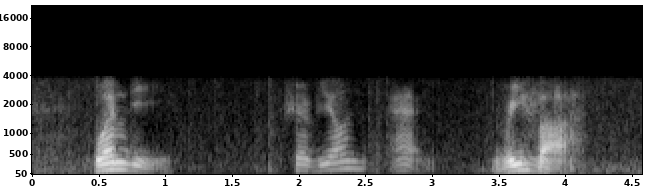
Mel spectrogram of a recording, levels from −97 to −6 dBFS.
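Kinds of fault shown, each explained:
AMR narrowband mobile codec: The speech was squeezed through a narrowband mobile speech coder at a low rate, with a buzziness that fits roughly 7.4 kbps AMR-NB, so nothing above 4 kHz survives and the voice sounds plainly muffled, buzzy and synthetic throughout.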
